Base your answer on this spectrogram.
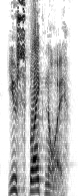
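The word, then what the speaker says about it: Eusplanknoi (εὔσπλαγχνοι): Eusplanknoi. That epsilon is pronounced you.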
